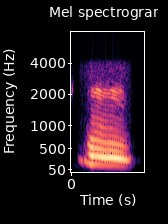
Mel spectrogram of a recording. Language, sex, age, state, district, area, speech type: Tamil, female, 18-30, Tamil Nadu, Dharmapuri, rural, conversation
